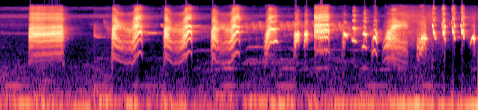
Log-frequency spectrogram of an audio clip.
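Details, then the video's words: Long-tailed shrike song played as a lure to get other shrikes singing: a varied, loud run of harsh rasping bursts, looping slurred whistles and rapid chattering notes over a faint low hum. "PANCINGAN CENDET AGAR RAJIN BUNYI"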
